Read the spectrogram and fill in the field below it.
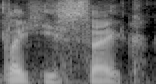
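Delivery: usual speaking voice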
